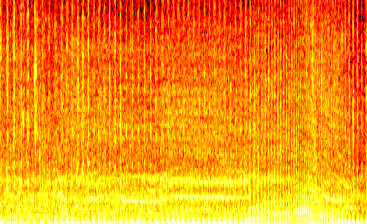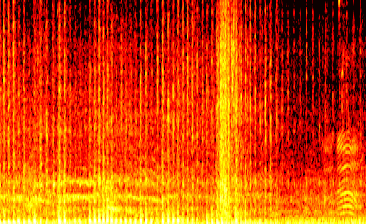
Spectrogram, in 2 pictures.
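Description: A motorcycle engine revs and sputters close by.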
